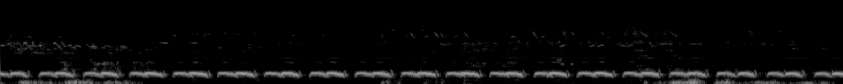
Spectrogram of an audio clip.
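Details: At a bushveld waterhole at Djuma on 16 January 2024, a speckled pigeon gives a long, steady run of deep, hollow coos, about two each second, with soft chirps from other birds and low murmurs behind.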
